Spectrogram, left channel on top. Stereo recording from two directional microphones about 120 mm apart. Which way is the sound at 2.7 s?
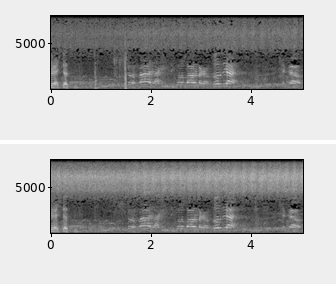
Centre (ahead or behind).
